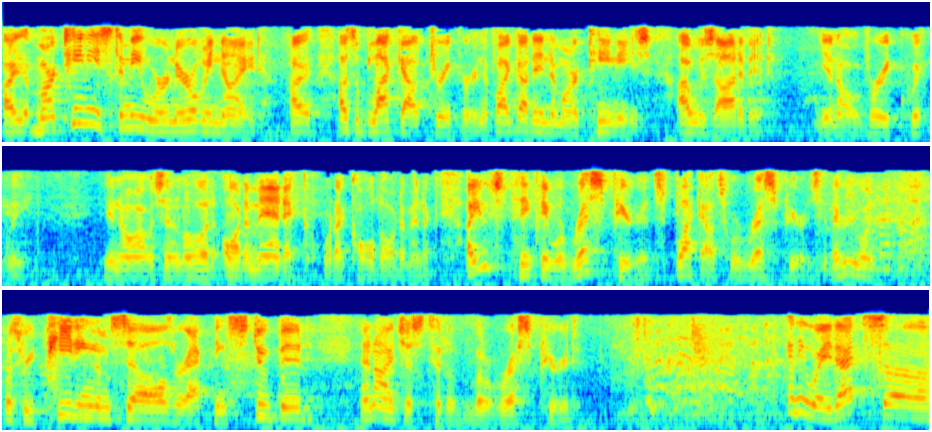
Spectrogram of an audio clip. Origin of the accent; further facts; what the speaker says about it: New York, United States; I'm a New Yorker. I'll do everything quick.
